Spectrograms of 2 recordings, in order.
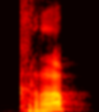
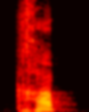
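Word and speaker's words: ครับ: Par exemple, le mot crap qui sert à être poli peut aussi se prononcer crap.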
